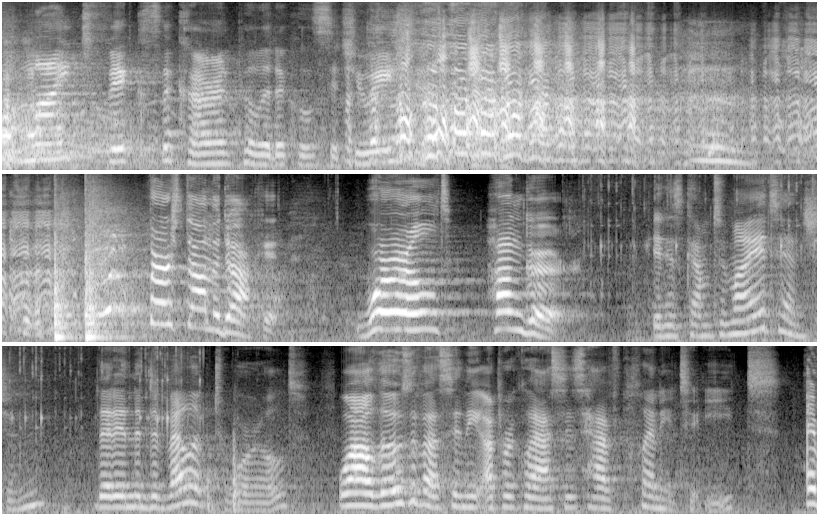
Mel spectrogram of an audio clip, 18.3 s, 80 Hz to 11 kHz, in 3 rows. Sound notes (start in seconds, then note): 0.0 laughter; 3.4 laughter; 6.5 bangs gavel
